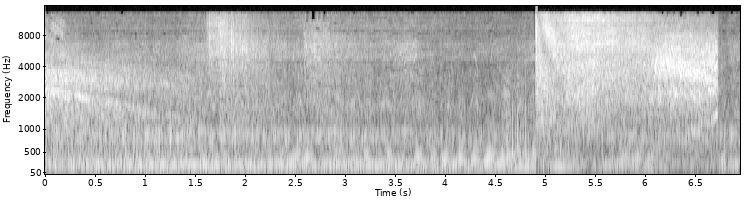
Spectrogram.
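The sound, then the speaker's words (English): A broken ceiling fan's oscillating motor makes a loud, continuous droning hum with a beating quality, used as a force field effect. The layered tones hold steady throughout, with a brief burst of broader noise partway through. “The sound you hear there is really just a broken ceiling fan.”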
